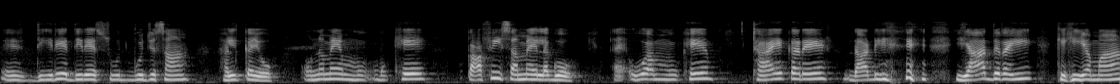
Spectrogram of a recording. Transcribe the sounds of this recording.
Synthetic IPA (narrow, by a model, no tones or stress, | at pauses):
d̪ʱiːɾed̪ʱiːɾesuːd͡ʑbʊd͡ʑʊ̆sã | hɐlkɐjo | ʊnmẽmũːkʰe | kaːfisɐməɪlɐɠo | ɛ̃ːʊɦəmũːkʰe | ʈʰaːekɐɾeɗaːɗi | jaːd̪ɾɐɦikiɦijəmãː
